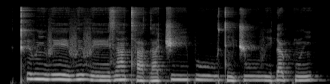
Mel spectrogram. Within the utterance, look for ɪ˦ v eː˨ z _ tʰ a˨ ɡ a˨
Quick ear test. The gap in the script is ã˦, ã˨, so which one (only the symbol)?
ã˦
